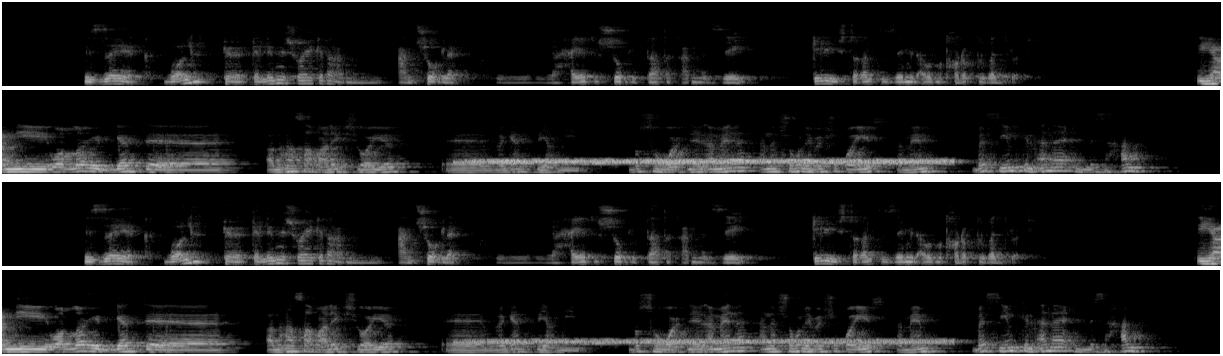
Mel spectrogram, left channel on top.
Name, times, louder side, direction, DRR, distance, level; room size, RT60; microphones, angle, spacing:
voice 1, 0.8-4.6 4.9-7.4 8.1-10.2 22.5-22.8, right 1 dB, 15° right, 6 dB, 0.7 m, -34 dB
voice 2, 11.9-14.4 14.8-16.1 16.6-18.0 18.5-21.5 21.9-23.6, right 1 dB, 30° right, 2 dB, 1.6 m, -28 dB
sound 1, 16.7-21.7, left 5 dB, 40° left, 0.4 m, -27 dB
23.5 x 13.5 x 2.7 m, 0.64 s
head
